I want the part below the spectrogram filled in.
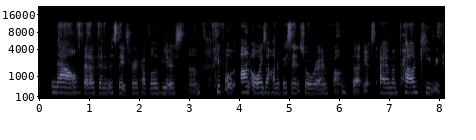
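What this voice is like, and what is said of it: New Zealand accent. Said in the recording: “I am originally from New Zealand, if you can't tell by my weird accent.”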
